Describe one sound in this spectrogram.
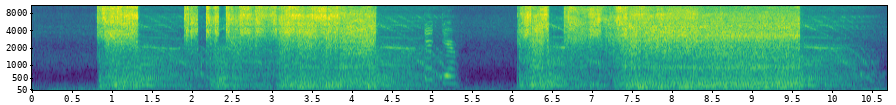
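A pressure washer sprays a loud hissing jet of water against a pumpkin, in bursts.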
